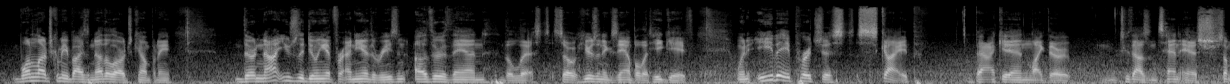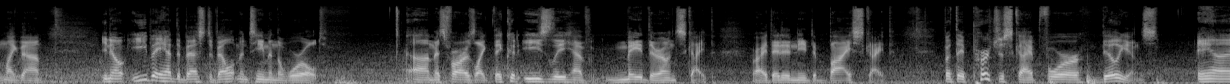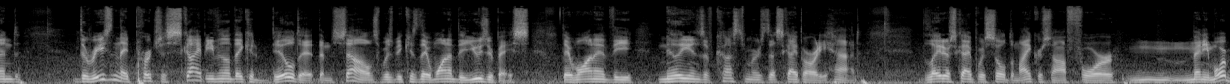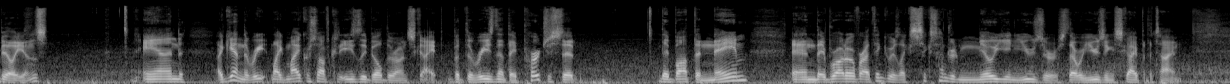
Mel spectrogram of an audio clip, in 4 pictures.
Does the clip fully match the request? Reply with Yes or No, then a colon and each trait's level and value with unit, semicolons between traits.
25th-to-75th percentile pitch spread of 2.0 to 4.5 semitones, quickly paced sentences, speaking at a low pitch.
No: average, 3.8 semitones; average, 195 wpm; low, 110 Hz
